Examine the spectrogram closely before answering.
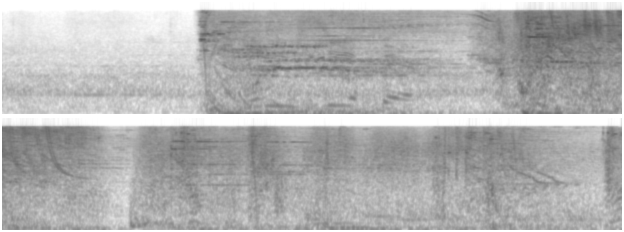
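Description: Magic spell effects whoosh, crackle and clash in a fast fight.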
